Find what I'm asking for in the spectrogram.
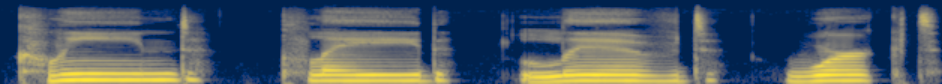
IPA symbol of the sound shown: d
